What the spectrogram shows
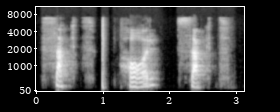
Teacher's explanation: O G perto do T vai ficar com o som quase de K.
